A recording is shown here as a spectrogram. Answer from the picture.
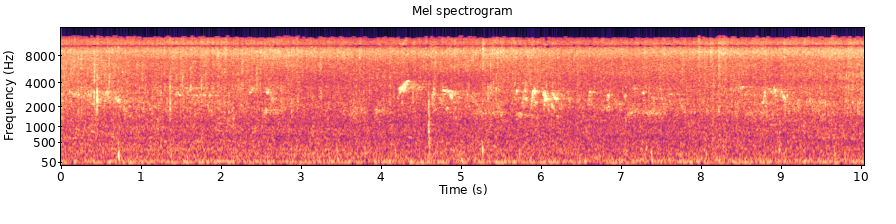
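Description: Birds chirping in short, scattered calls over a steady background of outdoor noise.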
